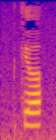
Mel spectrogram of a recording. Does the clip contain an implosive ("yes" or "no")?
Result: no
